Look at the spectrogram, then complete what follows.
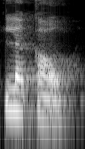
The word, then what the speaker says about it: LCAO: इसको हम क्या प्रोनाउंस करेंगे? लकाओ।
